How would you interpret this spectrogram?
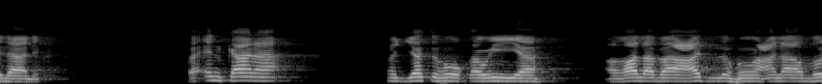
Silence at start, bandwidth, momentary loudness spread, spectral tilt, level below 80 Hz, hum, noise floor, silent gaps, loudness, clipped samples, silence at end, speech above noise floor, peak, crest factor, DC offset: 0 s; 9.2 kHz; 11 LU; -7 dB/octave; -68 dBFS; none; -89 dBFS; none; -26 LUFS; under 0.1%; 0 s; 64 dB; -8 dBFS; 18 dB; under 0.1%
